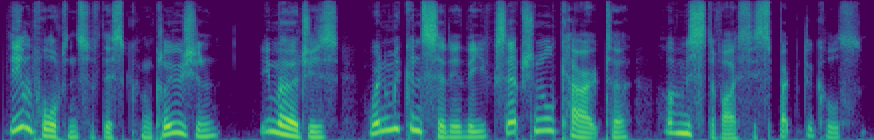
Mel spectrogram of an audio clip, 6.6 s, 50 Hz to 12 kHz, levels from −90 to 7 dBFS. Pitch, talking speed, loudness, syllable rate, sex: 185 Hz, 145 wpm, -19 LUFS, 5.6 syllables/s, male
